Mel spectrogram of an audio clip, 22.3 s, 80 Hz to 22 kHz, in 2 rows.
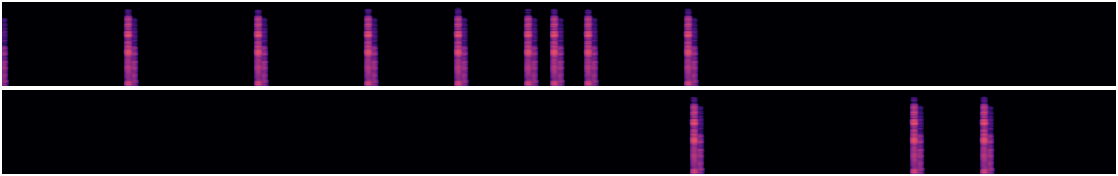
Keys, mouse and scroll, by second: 1.7 alt+scroll down 1, 5.5 double click, 5.7 space, 5.9 double click, 16.7 ctrl+d, 17.3 ctrl+d, 19.8 alt+scroll down 1, 20.1 space.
